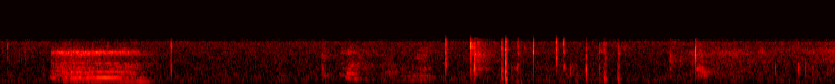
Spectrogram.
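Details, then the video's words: Indoors, the female dog Shamsa, said to talk, utters one rich harmonic moan of about a second, then a quiet stretch broken by a cluster of sharp ticking and tapping sounds. "talking dog"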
